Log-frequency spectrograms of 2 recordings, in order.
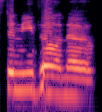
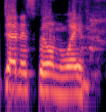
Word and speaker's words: Denis Villeneuve: It's very francophone. It's Denis Villeneuve, but I like Dennis Villeneuve.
